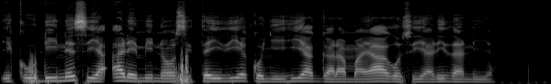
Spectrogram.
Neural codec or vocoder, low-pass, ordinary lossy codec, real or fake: none; none; none; real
